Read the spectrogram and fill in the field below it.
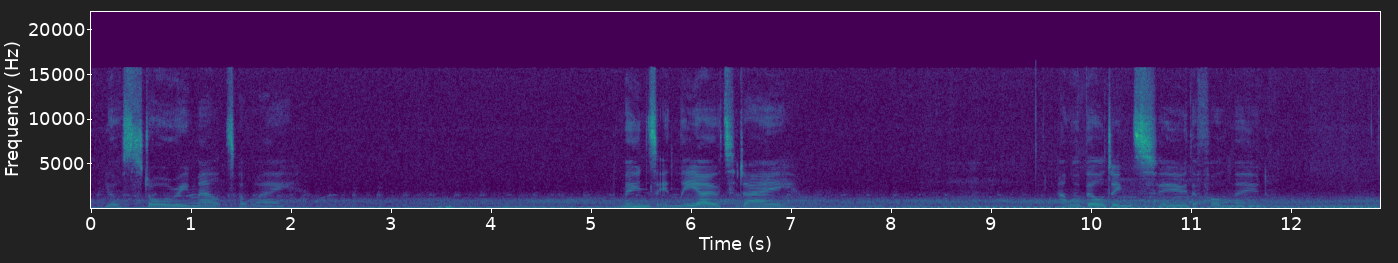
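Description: A middle-aged woman speaks calmly and softly close by, with pauses.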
